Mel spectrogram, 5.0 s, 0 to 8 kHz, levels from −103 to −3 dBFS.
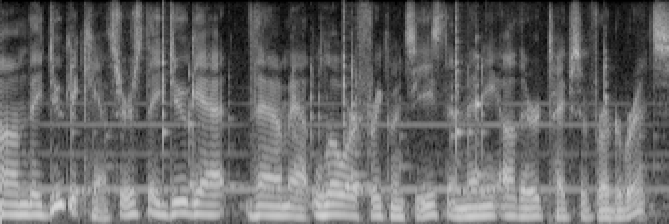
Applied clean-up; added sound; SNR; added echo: none; Wind chime / Wood + Wind instrument, woodwind instrument; 13 dB; none.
